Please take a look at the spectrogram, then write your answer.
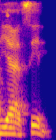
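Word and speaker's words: Yā Sīn: informasi tentang suratnya surat Yasin bahasa Arabnya huruf yang terputus-putus Jadi dibacanya nama hurufnya bukan biasa tapi Yasin nama huruf ya ini adalah surat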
